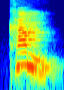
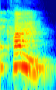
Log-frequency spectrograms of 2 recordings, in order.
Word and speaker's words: come: খাম, খাম, আসা। অনেকে এটা যেহেতু সি এর পরে ও আছে, অনেকে বলে খম। না, এটা খম না, এটা কি হবে? খাম, খাম, COME, খাম।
